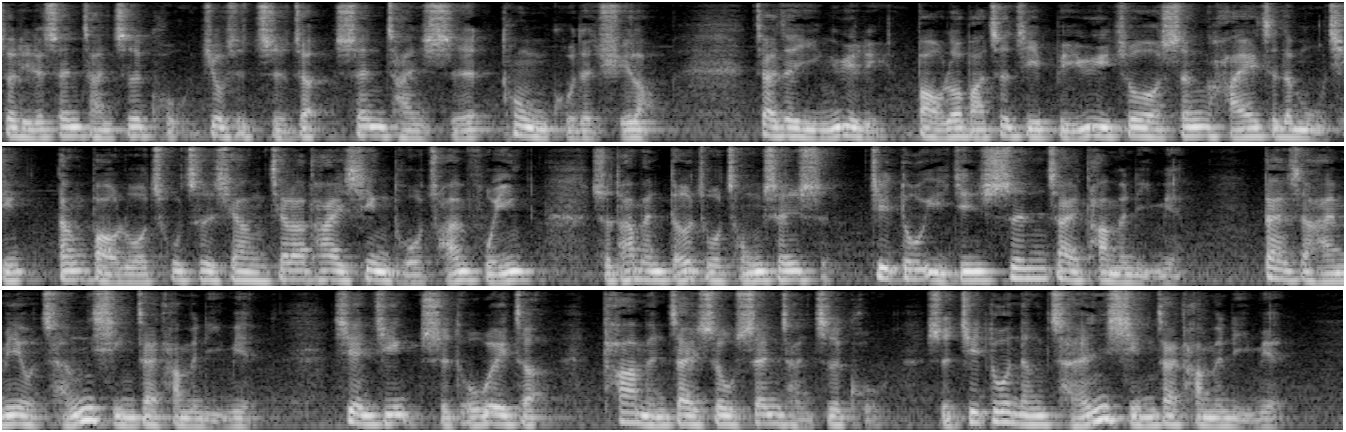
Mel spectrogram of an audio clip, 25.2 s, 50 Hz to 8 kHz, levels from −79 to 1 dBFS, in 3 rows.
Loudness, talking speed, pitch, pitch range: -17 LUFS, 255 characters per minute, 130 Hz, 120-140 Hz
